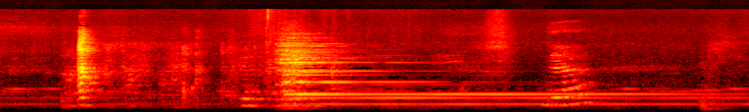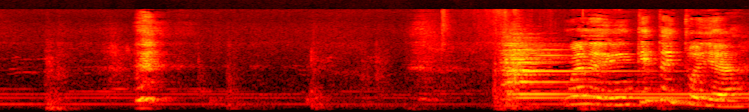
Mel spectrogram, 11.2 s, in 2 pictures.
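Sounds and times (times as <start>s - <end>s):
speech: 1.8s - 2.3s
church bells ringing: 2.0s - 8.6s, 9.3s - 11.2s.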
